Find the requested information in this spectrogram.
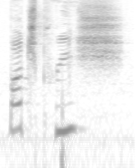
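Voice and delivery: a cutesy high little thank-you; tiny high cartoon voice; squeaky voice.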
